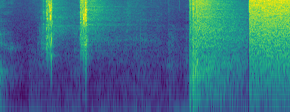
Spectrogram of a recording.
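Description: Two short faint clicks, then a loud burst of TV-static white-noise hiss used as a video transition effect, starting about a second and a half in.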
